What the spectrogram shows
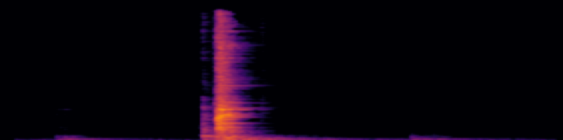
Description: metal impact bright short loose

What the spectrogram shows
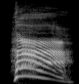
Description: male fight shout; comedy-cartoon; soundpool

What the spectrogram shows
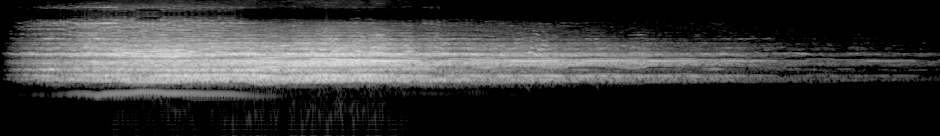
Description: swarm

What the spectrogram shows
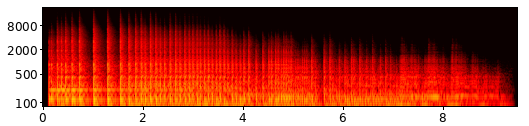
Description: wood door creak close slow

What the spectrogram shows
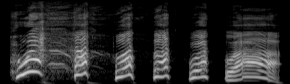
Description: laughter prig; vocals; comedy-cartoon; soundpool

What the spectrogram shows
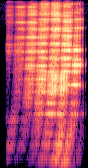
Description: wobble hover swell tonal; energie

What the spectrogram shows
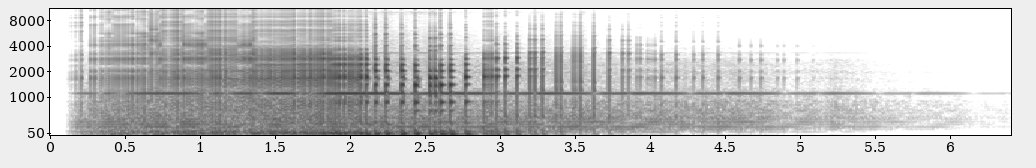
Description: scrapes marble pot dark, drones

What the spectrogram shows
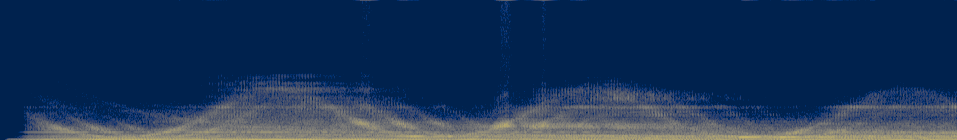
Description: drone circular

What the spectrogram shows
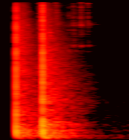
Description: boxing punching bag hit double creak; sport-freizeit; boxen

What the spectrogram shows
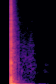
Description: boxing gloves batter hard

